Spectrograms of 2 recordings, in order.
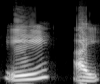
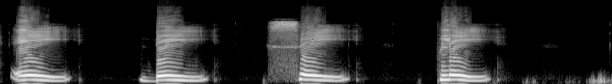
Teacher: ఒక వావెల్ దగ్గర స్టార్ట్ చేసి ఇంకో వావెల్ దగ్గర ఆగుతాం, అంటే ఇలా జారుతాం కాబట్టి దీన్ని మనం గ్లైడింగ్ వావెల్ సౌండ్స్ అని కూడా అంటాం.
